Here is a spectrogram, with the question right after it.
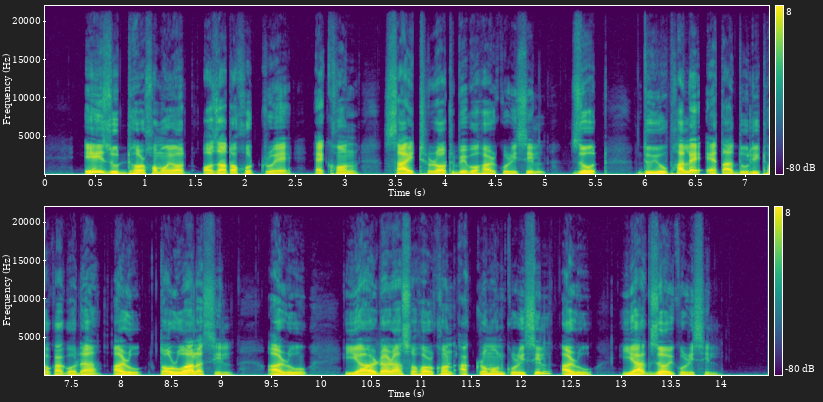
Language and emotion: Assamese, neutral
